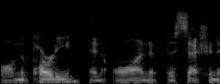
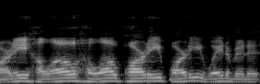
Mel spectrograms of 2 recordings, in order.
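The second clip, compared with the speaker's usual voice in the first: put-on shouting, higher and louder; 5 semitones higher, 11 dB louder than usual. Retelling calling out to the group while muted: imitating own shouting. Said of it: "shouting at you guys".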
